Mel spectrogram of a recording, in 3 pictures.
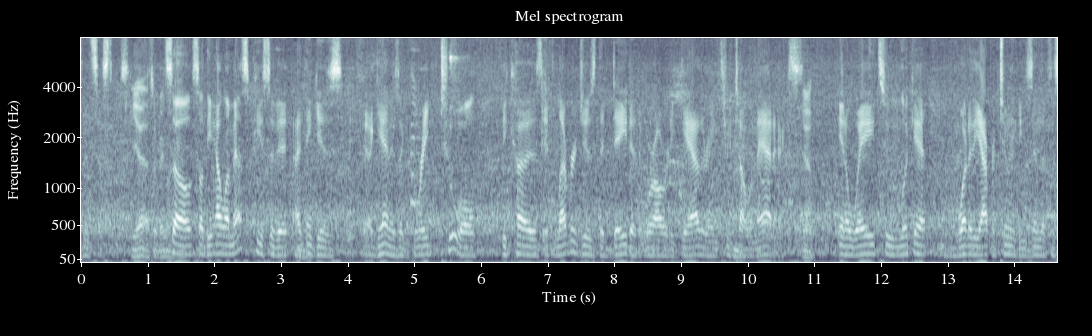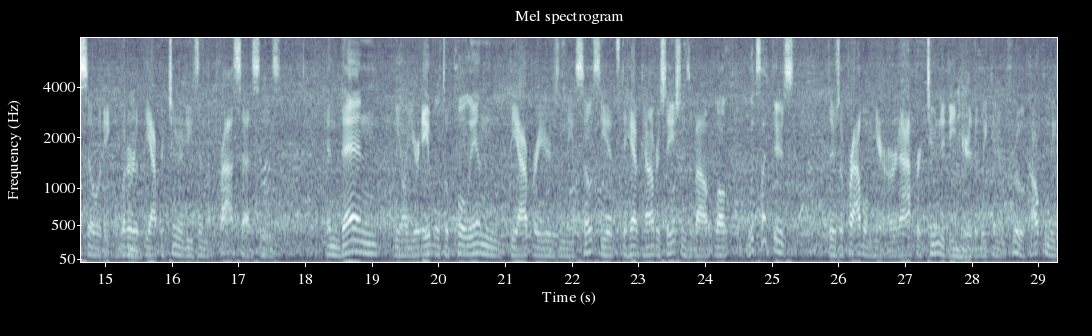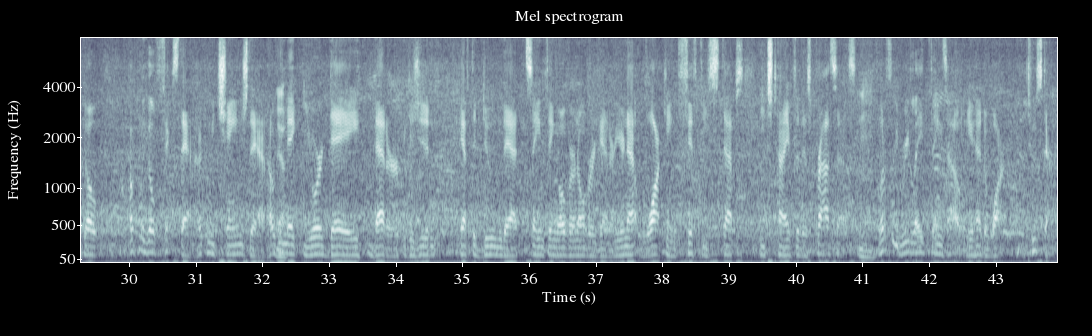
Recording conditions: busy venue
